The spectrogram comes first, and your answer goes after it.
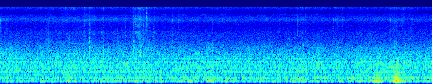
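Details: Giant honey bees at a small wild forest nest during a honey harvest: a steady, low droning hum with a deep humming core, unbroken for the whole stretch, with a faint click near the end.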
